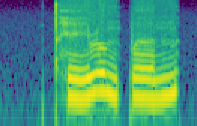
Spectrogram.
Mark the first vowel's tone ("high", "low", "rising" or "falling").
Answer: rising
